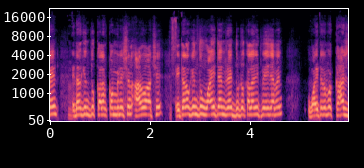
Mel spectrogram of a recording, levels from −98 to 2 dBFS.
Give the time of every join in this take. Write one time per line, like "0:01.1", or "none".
0:02.4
